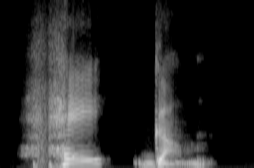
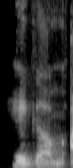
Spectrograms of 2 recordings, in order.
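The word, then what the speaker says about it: Hae-gum (해금): Okay, so Dongyi is now a palace servant, and she plays an instrument called the Lo had to help me out with this pronunciation. I'm probably still going to butcher it, but Hae-gum. – Hae-gum. I would say the same thing. So my pronunciation is no better, just so you know. But I would say the same thing. Hae-gum.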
